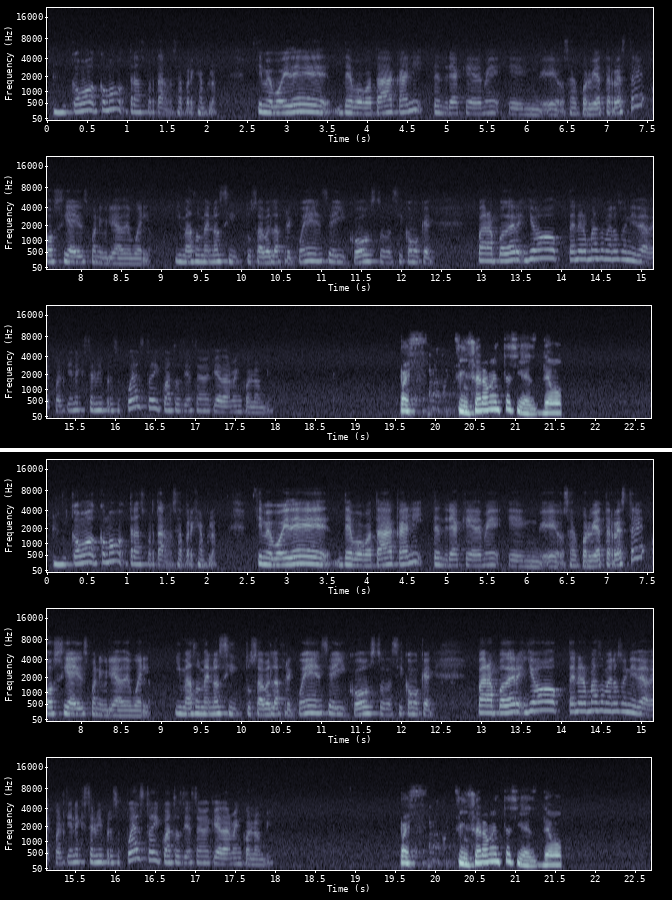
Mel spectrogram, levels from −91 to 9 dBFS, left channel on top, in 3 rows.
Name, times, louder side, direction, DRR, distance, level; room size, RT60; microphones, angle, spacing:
voice 1, 0.1-8.9 9.2-18.0, right 3 dB, 60° right, 1.2 m, -38 dB
voice 2, 19.6-21.6, left 2 dB, 20° left, 0.4 m, -27 dB
head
